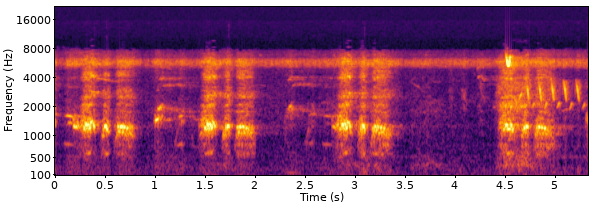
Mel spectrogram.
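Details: Chachalaca calling near a mountain village by a phone antenna, said to be the male singing; eggs laid April–May. Harsh, raucous rhythmic bursts, four loud phrases of about a second each, repeating every second or so, faint background rustle.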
